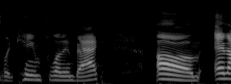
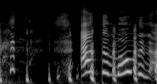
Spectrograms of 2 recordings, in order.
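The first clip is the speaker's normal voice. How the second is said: loud; 11 semitones higher, 9 dB louder, slower than usual. Real, not acted. Sudden high loud voice.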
